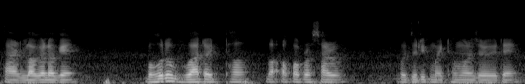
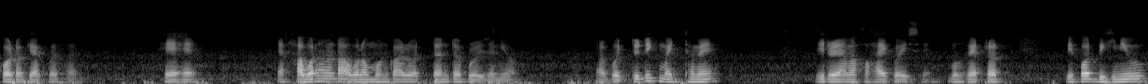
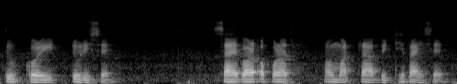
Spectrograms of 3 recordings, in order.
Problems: constant background noise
